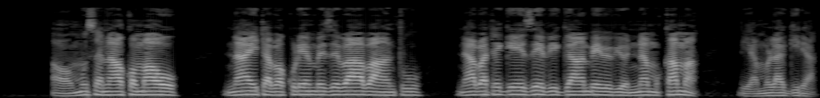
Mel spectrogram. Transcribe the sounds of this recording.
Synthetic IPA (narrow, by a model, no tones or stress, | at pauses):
awo̞musanaːko̞mawo̞ | naːjitaːβakule̞ːmbe̞ze̞βaːβaːntu | naːβate̞ɡe̞ːze̞ːβiɡaːmbe̞ːβjo̞βjo̞nːamukama | βja̰mulaɡiɾa̰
